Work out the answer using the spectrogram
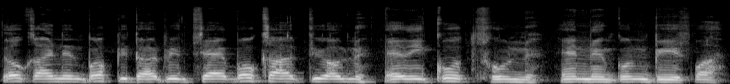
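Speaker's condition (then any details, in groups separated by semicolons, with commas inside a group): Cerebral palsy; somewhat unclear, self-described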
